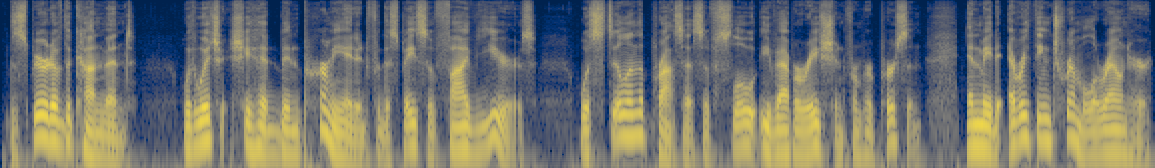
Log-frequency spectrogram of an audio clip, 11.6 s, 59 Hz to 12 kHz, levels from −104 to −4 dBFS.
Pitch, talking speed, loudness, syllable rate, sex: 100 Hz, 175 wpm, -20 LUFS, 5.0 syllables/s, male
